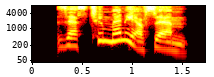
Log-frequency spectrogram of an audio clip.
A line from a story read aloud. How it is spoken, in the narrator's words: I called out to Steeljack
